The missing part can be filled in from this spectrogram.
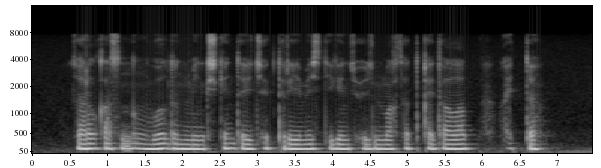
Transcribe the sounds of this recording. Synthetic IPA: ʒ̥ɑɾəlˠqɑsənəɴwolˠd̪ənme̞ŋkʲʰɪ̥ʃkʲe̞nt̪ʰɑjd͡ʒek̚t̪ʰɪɾe̞me̞sd̪e̞ɡʲe̞nsɵzɪnmɑqsɑt̪qʰɑjt̪ʰɑlˠɑp̚ɑjt̪ːə

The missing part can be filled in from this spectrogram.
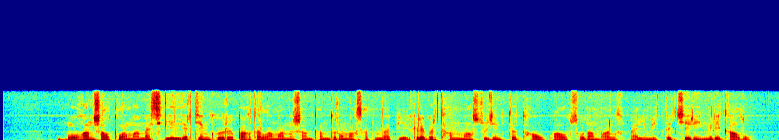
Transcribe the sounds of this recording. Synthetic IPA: wo̞ʁɑnʒɑlˠpəlˠɑmɑmæse̞le̞le̞ɾd̪e̞ŋkʲʰɵɾɪbɑʁd̪ɑɾlˠɑmɑnəʒɑnd̪ɑnd̪əɾumɑqsɑt̪ənd̪ɑbe̞ɾɡʲɪlɪbɪɾt̪ʰɑnəmɑwst̪udʲe̞nt̪ːɪt̪ʰɑwəpɑlˠəpso̞d̪ɑnbɑɾlˠəqmælɪme̞t̪ːɪt̪ʰeɾe̞ŋɪɾe̞kʰɑlˠu

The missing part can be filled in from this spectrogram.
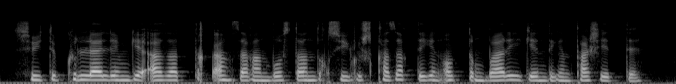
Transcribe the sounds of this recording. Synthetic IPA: sɵjt̪ɪp̚kʲʰʏlːɪæle̞mɡʲe̞ʔɑzɑt̪ːəqɑ̰ɴsɑʁɑnbo̞st̪ɑnd̪əqsʏjɡʲɪʃqʰɑzɑq̚d̪e̞ɡʲe̞nʔʊ̰lˠt̪ːəɴbɑɾəe̞kʲe̞nd̪ɪɡʲɪnpʰɑʃe̞t̪ːɪ

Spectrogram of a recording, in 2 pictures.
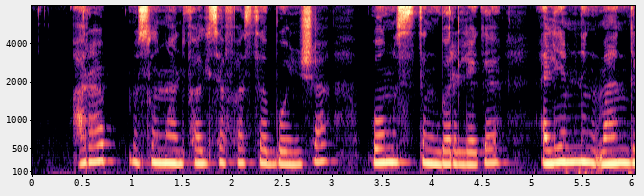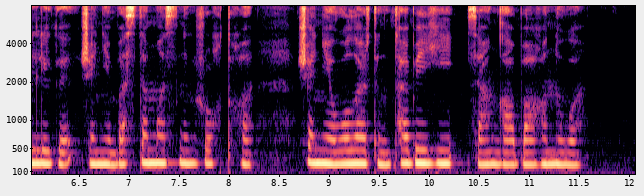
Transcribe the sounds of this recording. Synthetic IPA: ɑɾɑp̚mʏsəlˠmɑnfolʲˠsofɑsəbo̞jənʃɑb̥o̞lˠməst̪əɴbɪɾlɪɡʲɪ | æle̞mnɪŋmæŋɡʲɪlɪɡʲɪʒ̥æne̞bɑst̪ɑmɑsənəɴʒo̞qt̪əʁəʒ̥æne̞wo̞lˠɑɾd̪əɴt̪ʰɑbiʁijz̥ɑɴʁɑbɑʁənuwə

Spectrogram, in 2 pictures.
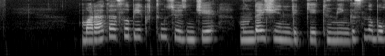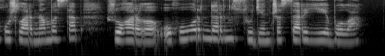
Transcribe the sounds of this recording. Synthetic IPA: mɑɾɑt̪ɑsəlˠbe̞koft̪ɪŋsɵzɪnʃe̞ | mʊnd̪ɑjʒe̞nɪld̪ɪkʲːe̞t̪ʰɵme̞ŋɡʲɪsənəp̬wo̞quʃəlˠɑɾənɑnbɑst̪ɑpʒ̥o̞ʁɑɾʁəwʔo̞quwo̞ɾənd̪ɑɾənənst̪udʲe̞nt̪ʒ̥ɑst̪ɑɾəje̞bo̞lˠɑ

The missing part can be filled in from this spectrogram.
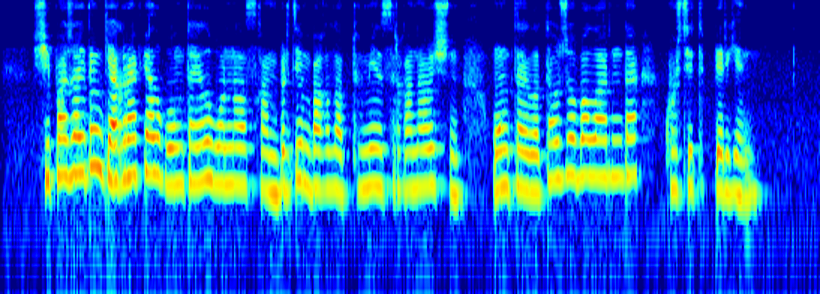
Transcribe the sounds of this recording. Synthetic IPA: ʃipɑʒɑjd̪əɴɡʲeoɡɾafʲijalˠəqwo̞ɴt̪ɑjlˠəwo̞ɾnɑlˠɑsqɑnbɪɾd̪e̞nbɑʁɑlˠɑp̚t̪ʰɵme̞nsəɾʁɑnɑwʏʃɪnwo̞ɴt̪ɑjlˠət̪ʰɑwʒo̞bɑlˠɑɾənd̪ɑkʲʰɵɾse̞t̪ɪ̥p̚be̞ɾɡʲe̞n

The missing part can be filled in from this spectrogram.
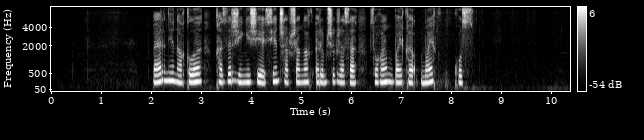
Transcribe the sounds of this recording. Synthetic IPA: b̥æɾɪne̞nɑqəlˠəqʰɑzɪɾʒe̞ŋe̞ʃe̞se̞nʃɑpʃɑɴɑqɪɾɪmʃɪkʒɑsɑso̞ʁɑnbɑjqʰɑmɑjqːʰo̞s

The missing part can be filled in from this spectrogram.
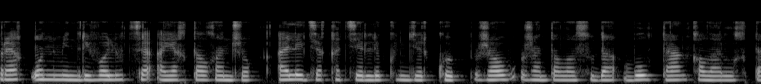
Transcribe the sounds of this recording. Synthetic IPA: bɪɾɑqwo̞nəme̞nɾʲe̞vo̞lʲut̪sɨja̰ʔɑjɑqt̪ɑlˠʁɑnʒo̞qælɪd̪e̞qʰɑt̪e̞ɾlɪkʲʰʏnd̪e̞ɾkʲʰɵpʒɑwʒɑnt̪ɑlˠɑsud̪ɑbʊlˠt̪ʰɑɴqʰɑlˠɑɾlˠəqt̪ə

